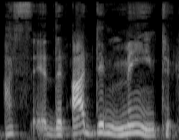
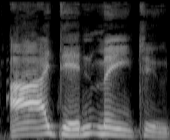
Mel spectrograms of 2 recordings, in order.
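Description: First: Higher, louder frustrated protest; frustrated tears. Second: Slow, louder, higher mocking shout of I didn't mean to. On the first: Acted. Pony repeating himself to Darry, frustrated. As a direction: insist through rising tears. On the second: Darry mocking Pony's excuse, slow loud shout. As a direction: throw his words back at him. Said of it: "Darry shouted".

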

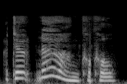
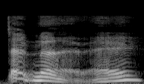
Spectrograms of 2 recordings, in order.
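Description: First: Put-on high, small-boy voice; unsure little boy answering his uncle; pitched way up, a child's timid reply; Caspian. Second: Put-on gruff uncle echoing the child; a king's disapproving echo; Miraz. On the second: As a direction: throw the boy's words back, grown-up and challenging.

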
